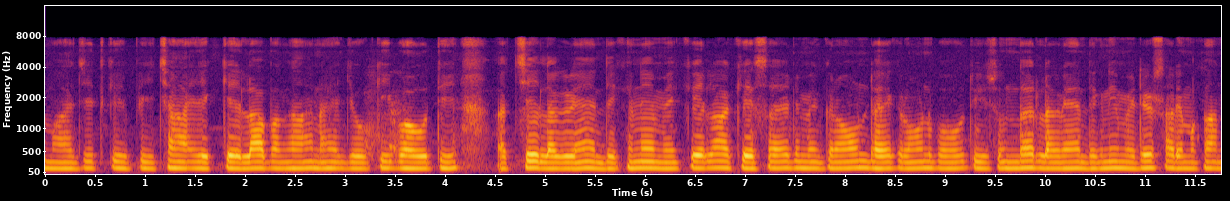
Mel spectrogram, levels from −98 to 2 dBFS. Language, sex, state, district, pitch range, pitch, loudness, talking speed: Hindi, male, Bihar, Kishanganj, 135-140 Hz, 135 Hz, -16 LUFS, 185 wpm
